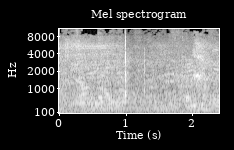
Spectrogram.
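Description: A plastic tray clatters onto a metal table.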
